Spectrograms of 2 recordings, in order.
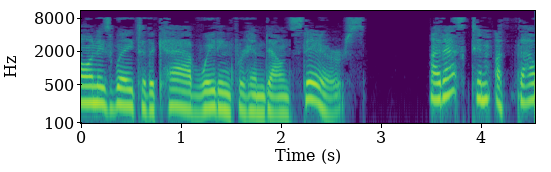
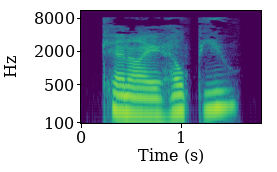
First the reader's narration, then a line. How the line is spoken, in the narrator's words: he asked dryly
